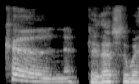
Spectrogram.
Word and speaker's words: Köln: Köln. Köln. Okay, that's the way it's pronounced today.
